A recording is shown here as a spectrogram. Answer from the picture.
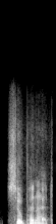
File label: "supinate", American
